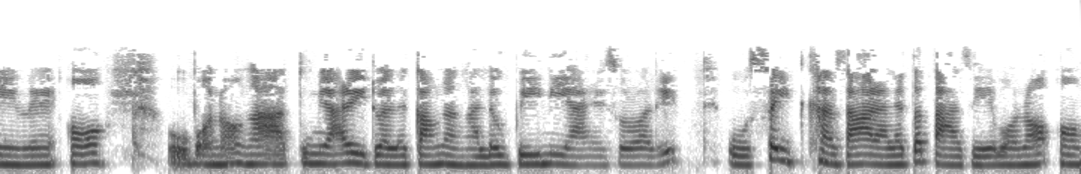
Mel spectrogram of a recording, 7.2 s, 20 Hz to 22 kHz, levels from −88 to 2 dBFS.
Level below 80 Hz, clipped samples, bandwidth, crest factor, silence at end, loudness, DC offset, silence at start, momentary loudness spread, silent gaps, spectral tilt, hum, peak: -62 dBFS; under 0.1%; 8.2 kHz; 22 dB; 0 s; -24 LUFS; under 0.1%; 0 s; 8 LU; none; -5 dB/octave; none; -2 dBFS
